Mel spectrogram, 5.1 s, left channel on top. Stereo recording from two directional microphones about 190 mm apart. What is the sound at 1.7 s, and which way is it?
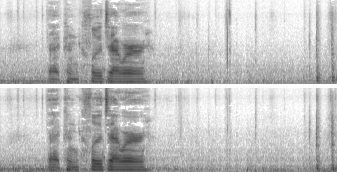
Speech, 20° right (ahead or behind).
